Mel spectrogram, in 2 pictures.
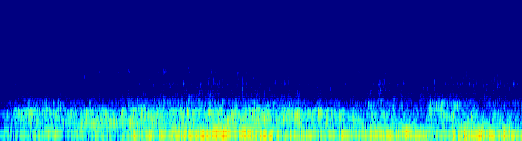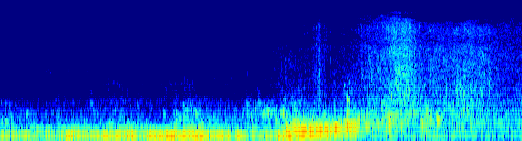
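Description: Deep rumble that swells and wavers. About eight seconds in comes a louder crack with a rising sweep, like a thunderclap, which gives way to a fainter steady hiss like rain.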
